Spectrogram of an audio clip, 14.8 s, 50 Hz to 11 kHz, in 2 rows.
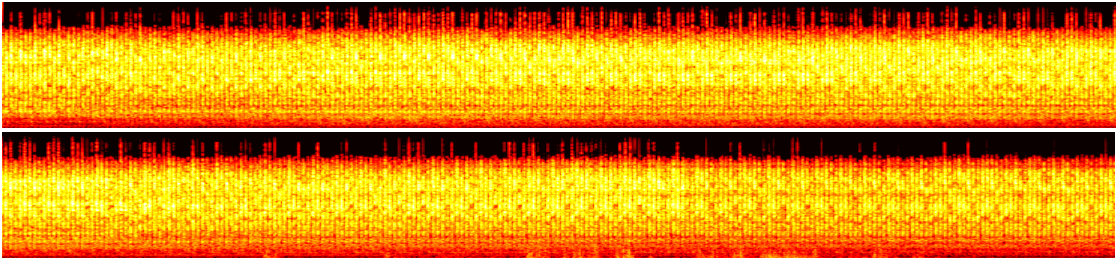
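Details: VW Crafter 2.5 TDI diesel started on a frosty morning: sharp, regular knock about three per second over the cold idle that does not let up; engine knock on cold start, cause unknown.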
